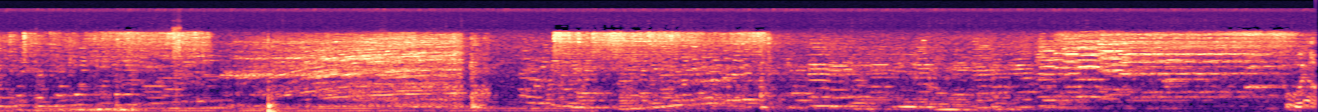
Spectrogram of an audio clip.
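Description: Cartoon soundtrack playing from a television: music with comic sound effects. There is a sharp bang nearly three seconds in, and sliding tones that swoop down and back up.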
